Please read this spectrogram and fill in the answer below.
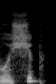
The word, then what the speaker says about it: ощип: Тем более, что слово «ощип» всегда произносилось в русском языке с ударением на второй слог.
